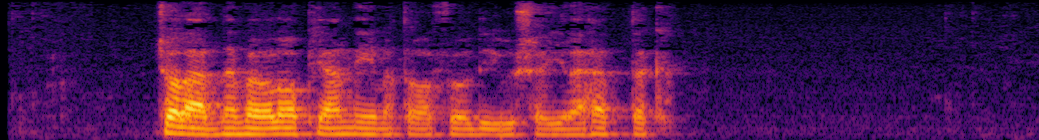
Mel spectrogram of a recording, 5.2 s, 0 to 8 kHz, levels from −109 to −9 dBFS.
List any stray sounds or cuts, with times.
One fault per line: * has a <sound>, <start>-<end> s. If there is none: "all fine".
all fine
